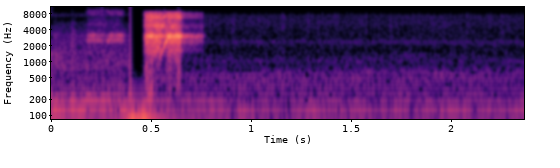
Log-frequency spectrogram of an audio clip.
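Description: A cheap kids' toy digital camera giving its button-press sound: a sharp click followed by a short, high electronic chirp.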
